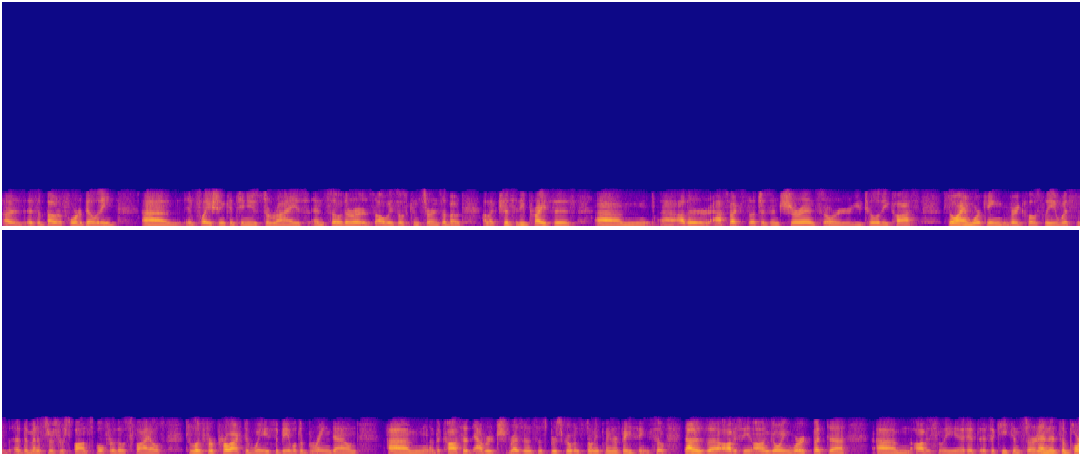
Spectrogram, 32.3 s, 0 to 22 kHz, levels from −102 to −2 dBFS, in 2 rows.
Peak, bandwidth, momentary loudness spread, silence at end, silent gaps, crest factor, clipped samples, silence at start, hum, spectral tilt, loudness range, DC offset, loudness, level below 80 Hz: -10 dBFS; 3.7 kHz; 12 LU; 0 s; none; 22 dB; under 0.1%; 0 s; none; -2.5 dB/octave; 4 LU; under 0.1%; -32 LUFS; -82 dBFS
